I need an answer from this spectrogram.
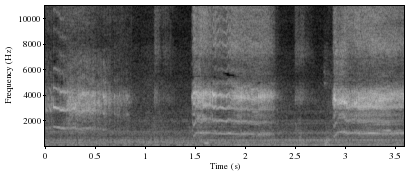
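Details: Crying newborn Shih Tzu puppy giving high, thin, sustained squeals in three bouts separated by short gaps, with a faint steady hum underneath.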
